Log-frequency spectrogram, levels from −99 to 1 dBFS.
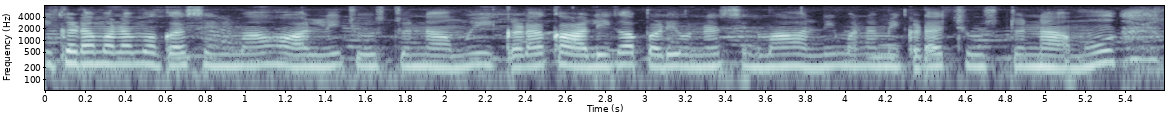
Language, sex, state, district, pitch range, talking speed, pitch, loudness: Telugu, female, Andhra Pradesh, Anantapur, 220-245 Hz, 195 wpm, 225 Hz, -18 LUFS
